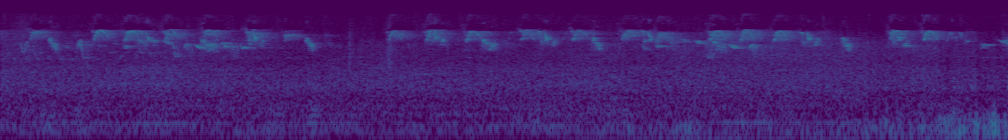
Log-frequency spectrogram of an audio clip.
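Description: Faint outdoor quiet: small birds chirping over and over in quick, high notes, over low steady background noise.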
